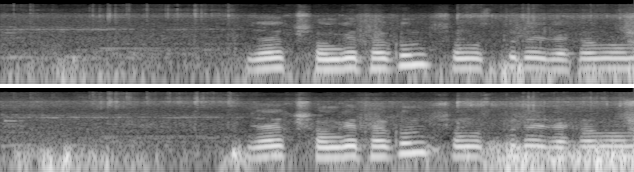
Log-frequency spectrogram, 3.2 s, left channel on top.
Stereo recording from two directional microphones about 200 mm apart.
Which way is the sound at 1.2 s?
5° left (ahead or behind).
